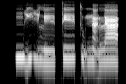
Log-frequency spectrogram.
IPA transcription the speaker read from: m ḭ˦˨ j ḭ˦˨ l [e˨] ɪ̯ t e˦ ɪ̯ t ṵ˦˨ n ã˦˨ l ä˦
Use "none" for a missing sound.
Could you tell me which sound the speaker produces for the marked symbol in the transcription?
e˨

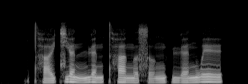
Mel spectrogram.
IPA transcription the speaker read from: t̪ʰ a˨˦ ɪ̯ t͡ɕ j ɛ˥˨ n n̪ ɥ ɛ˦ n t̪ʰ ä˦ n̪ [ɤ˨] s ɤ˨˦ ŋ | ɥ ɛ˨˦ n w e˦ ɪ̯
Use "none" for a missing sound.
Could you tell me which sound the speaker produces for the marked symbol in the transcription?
ɤ˨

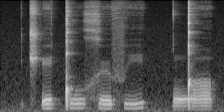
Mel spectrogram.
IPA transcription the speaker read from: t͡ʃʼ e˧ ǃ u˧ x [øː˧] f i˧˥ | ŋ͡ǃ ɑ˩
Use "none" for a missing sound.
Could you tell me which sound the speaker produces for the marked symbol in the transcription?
ø˧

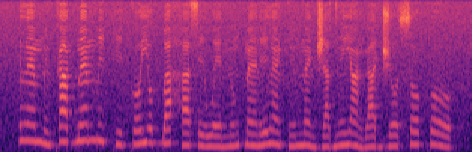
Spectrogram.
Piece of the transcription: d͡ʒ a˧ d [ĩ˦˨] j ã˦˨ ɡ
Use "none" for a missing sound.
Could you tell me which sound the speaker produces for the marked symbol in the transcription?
ĩ˦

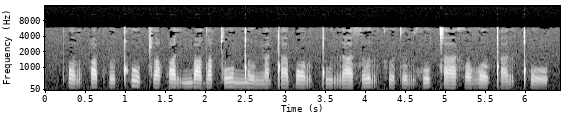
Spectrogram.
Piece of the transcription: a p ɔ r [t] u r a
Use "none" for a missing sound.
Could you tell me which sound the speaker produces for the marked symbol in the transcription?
ǃ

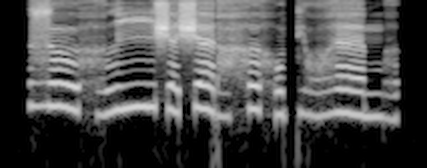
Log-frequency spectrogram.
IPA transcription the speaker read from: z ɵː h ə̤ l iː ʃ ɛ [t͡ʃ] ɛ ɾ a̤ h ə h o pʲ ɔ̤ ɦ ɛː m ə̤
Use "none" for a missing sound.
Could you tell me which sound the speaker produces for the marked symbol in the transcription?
ʃ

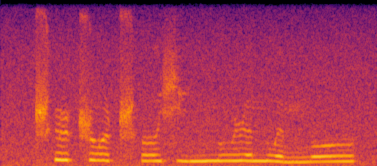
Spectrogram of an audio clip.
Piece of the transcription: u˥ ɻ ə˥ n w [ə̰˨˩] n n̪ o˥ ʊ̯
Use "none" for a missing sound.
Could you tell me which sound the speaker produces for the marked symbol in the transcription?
ə̰˨˩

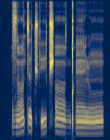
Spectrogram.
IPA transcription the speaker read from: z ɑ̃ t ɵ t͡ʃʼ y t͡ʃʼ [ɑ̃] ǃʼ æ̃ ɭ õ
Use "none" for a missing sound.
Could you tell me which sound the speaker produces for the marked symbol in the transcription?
ɑ̃ː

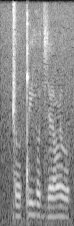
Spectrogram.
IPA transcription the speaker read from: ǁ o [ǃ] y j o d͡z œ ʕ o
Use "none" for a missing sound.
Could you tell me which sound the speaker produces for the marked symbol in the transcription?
ǃ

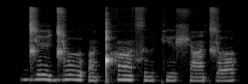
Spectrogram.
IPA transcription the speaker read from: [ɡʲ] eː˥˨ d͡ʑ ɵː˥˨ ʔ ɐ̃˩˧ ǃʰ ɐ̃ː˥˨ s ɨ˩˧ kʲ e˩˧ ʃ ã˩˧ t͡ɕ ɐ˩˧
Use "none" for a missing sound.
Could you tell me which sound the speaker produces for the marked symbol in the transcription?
d͡ʑ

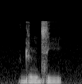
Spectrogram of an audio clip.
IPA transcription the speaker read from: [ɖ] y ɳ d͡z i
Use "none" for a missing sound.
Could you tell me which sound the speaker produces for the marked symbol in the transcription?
ɖ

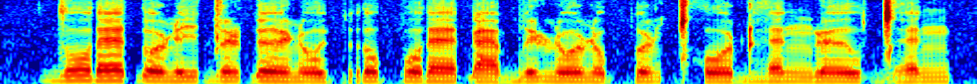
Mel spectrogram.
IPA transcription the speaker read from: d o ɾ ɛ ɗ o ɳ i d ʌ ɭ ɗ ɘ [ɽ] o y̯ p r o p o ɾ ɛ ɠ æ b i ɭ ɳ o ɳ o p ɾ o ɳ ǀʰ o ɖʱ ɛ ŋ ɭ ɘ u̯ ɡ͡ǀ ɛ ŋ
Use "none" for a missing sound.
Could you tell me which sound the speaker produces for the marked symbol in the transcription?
ɳ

